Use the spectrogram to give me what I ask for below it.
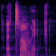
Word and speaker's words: atomic: because of the apostrophe stress can also change pronunciation so here we have atom atom then we have Atomic Atomic ATM so we have that wide open a sound ATM and then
